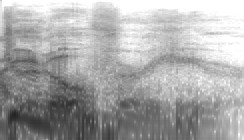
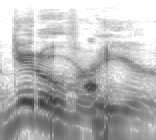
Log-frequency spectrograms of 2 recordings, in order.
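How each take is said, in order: First: It is said in the game's Scorpion voice. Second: It is said in a Bubba-like voice.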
